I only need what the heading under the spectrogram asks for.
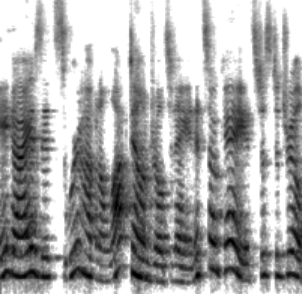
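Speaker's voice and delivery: mock extra cheery, super friendly, reassuring tone. Speaker shows how they tell the kids about a lockdown drill, put-on super friendly voice. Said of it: "put on my super friendly voice".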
